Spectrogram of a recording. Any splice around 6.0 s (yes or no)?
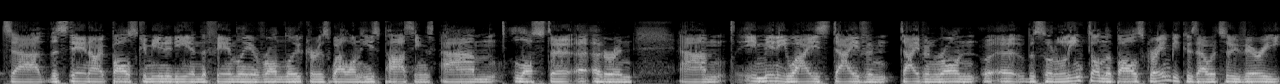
yes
